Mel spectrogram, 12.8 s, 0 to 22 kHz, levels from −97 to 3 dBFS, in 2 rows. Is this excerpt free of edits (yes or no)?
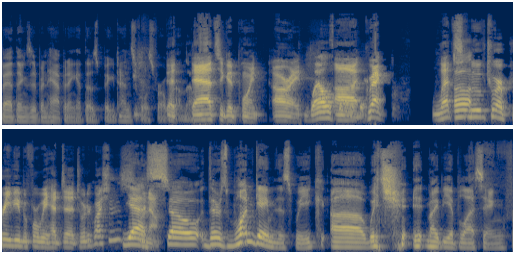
yes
